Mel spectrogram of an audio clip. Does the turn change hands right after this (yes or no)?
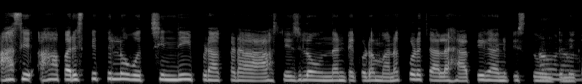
yes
